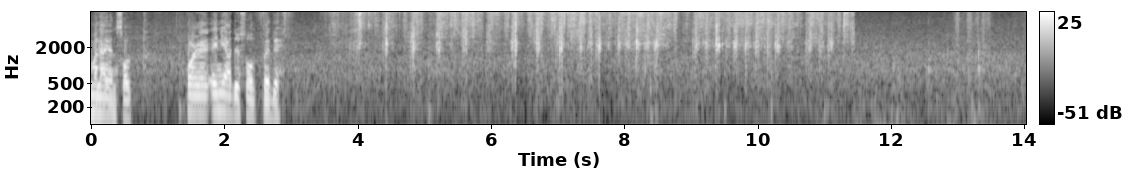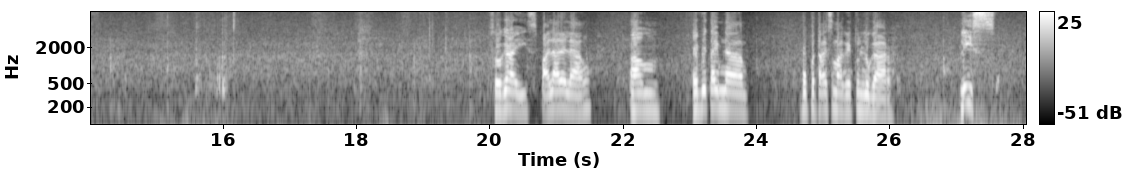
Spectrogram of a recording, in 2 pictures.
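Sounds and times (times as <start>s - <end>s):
salt grinder crunching: 2.5s - 11.5s, 13.0s - 13.5s.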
